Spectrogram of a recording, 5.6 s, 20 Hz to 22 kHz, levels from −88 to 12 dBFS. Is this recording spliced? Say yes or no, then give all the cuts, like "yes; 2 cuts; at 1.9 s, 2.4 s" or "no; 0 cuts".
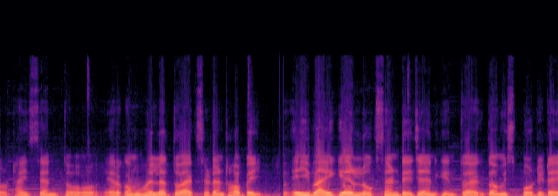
yes; 1 cut; at 2.7 s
